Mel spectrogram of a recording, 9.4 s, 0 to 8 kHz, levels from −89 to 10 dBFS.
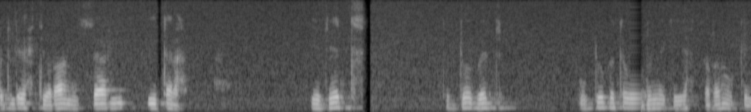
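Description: At 1.96 to 2.02 s there is a short concealed packet loss. About 40 ms of audio never arrived in time, and the receiver filled the hole by extending the preceding sound before blending back into the real signal. It comes across as a quick smear or wobble. On a spectrogram the sound runs on unchanging across that 40 ms strip instead of moving naturally.

Two bursts of packet loss follow. From 4.52 to 4.64 s, about 100 ms is missing. The concealment continues the last sound and fades it, and the final 30 ms or so drops to silence before the audio resumes further on. From 7.88 to 8.02 s, about 120 ms is lost and bridged entirely by the fading continuation, with no silent gap. On a spectrogram each burst shows a frozen, weakening continuation ending in an abrupt jump. The waveform shows a decaying envelope, and in the first burst a flat line just before the audio picks up again. Throughout the clip, the normal band limit of the call path leaves nothing above 8 kHz, which fits a wideband codec such as G.722.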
